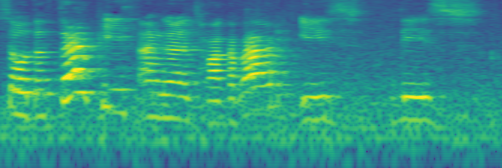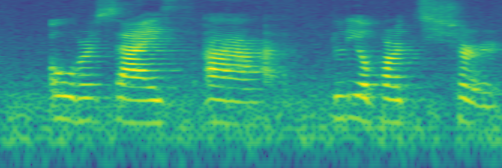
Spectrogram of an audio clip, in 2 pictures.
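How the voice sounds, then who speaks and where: Speaking very slowly with a Peruvian accent, a woman shows ordinary pitch variation over noticeable background noise. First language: Spanish. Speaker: vintage fashion vlogger. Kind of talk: casual talk to camera. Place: home room.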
